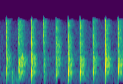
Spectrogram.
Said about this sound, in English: And so, my darlings, clapping at heart chakra.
